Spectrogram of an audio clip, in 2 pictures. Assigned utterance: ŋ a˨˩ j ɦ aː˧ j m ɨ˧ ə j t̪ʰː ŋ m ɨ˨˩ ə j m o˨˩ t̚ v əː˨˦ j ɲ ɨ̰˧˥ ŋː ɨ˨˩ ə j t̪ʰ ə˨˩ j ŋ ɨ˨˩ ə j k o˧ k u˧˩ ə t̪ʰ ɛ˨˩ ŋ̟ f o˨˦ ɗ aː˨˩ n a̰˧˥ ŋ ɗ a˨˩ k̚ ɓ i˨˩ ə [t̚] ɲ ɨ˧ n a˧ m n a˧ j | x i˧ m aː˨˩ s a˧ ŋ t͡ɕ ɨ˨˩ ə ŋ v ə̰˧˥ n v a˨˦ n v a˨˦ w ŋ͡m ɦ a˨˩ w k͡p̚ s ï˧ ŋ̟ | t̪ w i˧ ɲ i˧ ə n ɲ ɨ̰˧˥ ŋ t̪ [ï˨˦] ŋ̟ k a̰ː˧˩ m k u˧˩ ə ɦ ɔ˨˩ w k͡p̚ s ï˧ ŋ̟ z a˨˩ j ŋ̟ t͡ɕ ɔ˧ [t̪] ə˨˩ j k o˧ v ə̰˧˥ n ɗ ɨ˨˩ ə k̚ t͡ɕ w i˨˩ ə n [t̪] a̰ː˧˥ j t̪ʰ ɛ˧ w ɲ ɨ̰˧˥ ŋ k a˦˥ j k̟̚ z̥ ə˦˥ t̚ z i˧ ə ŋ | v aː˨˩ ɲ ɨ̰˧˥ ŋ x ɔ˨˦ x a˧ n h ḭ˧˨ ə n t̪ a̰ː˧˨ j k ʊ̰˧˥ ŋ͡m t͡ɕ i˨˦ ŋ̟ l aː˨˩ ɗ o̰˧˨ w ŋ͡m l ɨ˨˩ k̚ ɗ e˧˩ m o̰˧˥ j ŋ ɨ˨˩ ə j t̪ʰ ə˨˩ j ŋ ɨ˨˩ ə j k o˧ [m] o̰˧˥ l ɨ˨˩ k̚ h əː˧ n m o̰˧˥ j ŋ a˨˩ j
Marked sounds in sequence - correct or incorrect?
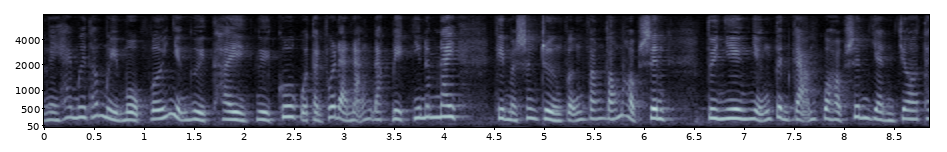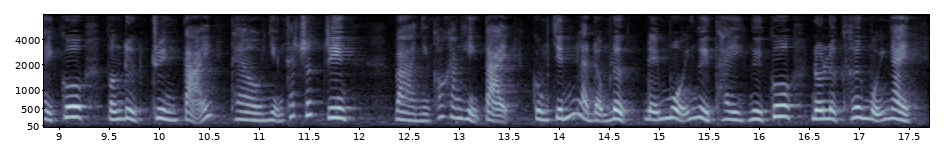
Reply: correct, incorrect: ï˨˩, incorrect: t̪ʰ, correct, incorrect: n

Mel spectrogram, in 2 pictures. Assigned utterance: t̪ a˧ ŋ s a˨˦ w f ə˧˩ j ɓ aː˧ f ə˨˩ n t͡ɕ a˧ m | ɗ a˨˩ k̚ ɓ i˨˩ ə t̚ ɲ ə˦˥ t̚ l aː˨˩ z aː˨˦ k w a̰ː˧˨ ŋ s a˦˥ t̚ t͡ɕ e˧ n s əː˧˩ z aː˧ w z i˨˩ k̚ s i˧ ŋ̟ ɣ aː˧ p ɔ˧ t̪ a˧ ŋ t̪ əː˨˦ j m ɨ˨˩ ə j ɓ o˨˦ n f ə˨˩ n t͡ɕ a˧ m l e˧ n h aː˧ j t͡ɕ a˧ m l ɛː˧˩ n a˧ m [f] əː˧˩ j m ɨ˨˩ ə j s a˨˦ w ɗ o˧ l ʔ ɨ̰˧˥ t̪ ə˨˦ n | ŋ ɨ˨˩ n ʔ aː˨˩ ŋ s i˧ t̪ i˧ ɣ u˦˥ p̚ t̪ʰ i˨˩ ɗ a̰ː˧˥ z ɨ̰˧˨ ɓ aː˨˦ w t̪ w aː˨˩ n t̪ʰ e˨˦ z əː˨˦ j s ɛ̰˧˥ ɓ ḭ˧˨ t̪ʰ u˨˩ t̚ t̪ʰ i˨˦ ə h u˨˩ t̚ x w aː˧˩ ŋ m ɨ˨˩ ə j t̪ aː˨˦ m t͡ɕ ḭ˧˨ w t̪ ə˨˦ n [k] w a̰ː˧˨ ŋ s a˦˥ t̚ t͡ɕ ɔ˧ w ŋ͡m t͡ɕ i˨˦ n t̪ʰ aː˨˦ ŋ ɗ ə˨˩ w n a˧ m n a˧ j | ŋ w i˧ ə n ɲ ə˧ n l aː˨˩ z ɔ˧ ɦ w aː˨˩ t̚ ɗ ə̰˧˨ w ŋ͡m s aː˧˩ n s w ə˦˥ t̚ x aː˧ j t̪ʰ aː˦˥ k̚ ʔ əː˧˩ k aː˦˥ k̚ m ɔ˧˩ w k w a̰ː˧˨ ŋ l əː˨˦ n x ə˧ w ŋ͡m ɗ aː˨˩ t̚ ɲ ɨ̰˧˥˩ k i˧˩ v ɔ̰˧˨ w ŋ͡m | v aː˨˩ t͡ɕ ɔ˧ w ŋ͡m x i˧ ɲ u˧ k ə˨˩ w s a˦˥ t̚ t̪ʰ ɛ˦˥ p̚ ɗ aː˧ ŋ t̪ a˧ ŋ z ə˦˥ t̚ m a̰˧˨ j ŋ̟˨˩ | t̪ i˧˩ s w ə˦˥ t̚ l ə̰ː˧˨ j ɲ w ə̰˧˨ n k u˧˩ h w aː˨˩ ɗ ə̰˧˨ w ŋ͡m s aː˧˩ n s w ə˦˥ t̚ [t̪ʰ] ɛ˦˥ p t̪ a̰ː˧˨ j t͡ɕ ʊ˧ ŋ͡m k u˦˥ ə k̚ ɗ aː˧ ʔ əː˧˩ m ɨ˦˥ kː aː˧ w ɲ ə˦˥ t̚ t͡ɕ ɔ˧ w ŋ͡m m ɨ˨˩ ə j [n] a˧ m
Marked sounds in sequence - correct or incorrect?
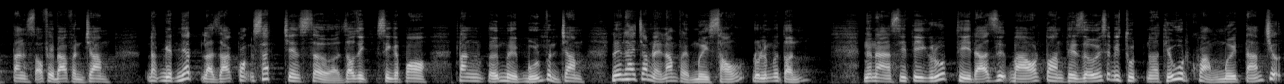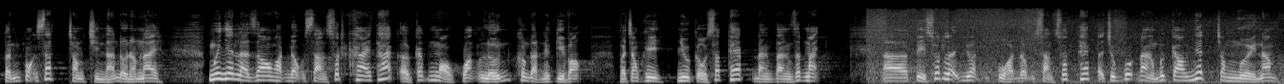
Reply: correct, correct, correct, correct

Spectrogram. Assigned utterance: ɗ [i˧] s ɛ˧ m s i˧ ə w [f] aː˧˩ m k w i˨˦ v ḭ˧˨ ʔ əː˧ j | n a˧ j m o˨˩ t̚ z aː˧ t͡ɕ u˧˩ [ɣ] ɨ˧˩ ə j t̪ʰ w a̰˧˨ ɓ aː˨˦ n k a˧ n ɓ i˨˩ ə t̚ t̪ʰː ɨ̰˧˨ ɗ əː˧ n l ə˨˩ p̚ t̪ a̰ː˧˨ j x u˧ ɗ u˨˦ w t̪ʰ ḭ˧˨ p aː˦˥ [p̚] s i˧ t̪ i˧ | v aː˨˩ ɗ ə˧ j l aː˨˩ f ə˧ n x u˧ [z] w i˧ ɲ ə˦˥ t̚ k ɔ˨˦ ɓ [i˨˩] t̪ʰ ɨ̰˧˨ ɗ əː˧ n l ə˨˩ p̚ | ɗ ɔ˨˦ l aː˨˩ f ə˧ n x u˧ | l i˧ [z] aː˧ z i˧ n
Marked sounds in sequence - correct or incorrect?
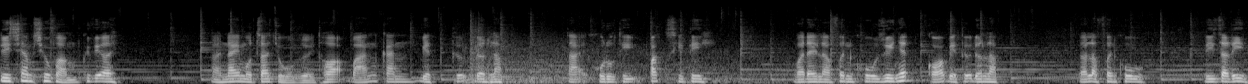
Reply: correct, correct, correct, incorrect: k̚, correct, correct, correct

